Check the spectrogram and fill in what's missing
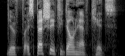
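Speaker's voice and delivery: normal talking voice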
